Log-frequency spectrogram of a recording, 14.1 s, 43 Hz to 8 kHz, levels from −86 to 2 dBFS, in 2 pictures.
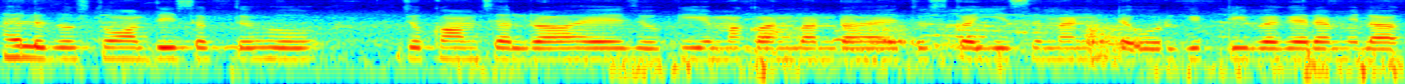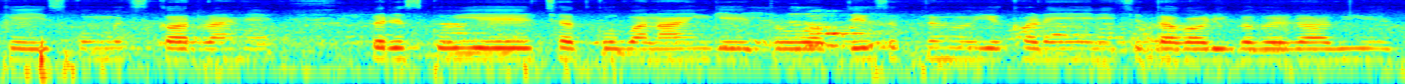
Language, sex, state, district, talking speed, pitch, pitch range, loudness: Hindi, female, Chhattisgarh, Raigarh, 215 wpm, 200 Hz, 195-205 Hz, -18 LUFS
